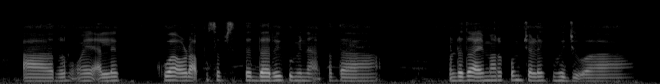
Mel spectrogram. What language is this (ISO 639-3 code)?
sat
